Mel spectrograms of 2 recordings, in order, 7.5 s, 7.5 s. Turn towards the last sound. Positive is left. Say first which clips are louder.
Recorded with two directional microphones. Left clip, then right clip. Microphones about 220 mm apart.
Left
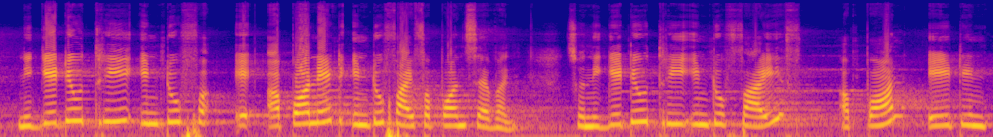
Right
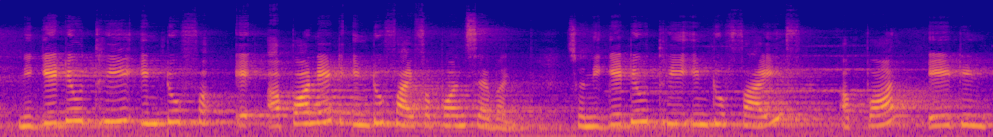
# left 12 dB
turn(degrees=50)  # may be behind; listen again after turning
